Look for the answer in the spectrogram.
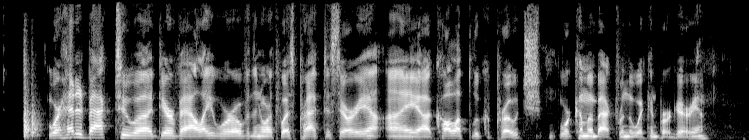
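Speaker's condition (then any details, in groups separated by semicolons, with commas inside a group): No condition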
